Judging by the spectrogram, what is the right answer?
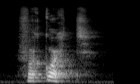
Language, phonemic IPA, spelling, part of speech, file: Dutch, /vərˈkɔrt/, verkort, verb, Nl-verkort.ogg
- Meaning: 1. inflection of verkorten: first/second/third-person singular present indicative 2. inflection of verkorten: imperative 3. past participle of verkorten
